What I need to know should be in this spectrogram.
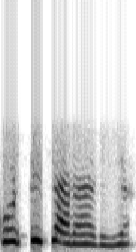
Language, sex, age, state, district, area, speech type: Hindi, female, 18-30, Uttar Pradesh, Ghazipur, rural, conversation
